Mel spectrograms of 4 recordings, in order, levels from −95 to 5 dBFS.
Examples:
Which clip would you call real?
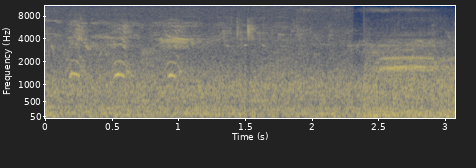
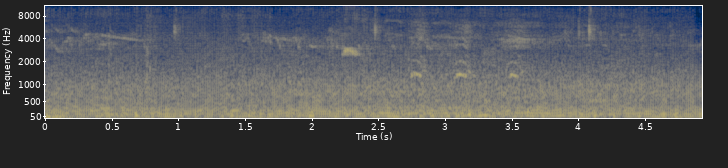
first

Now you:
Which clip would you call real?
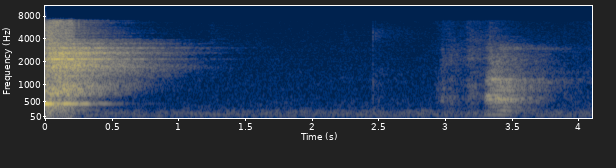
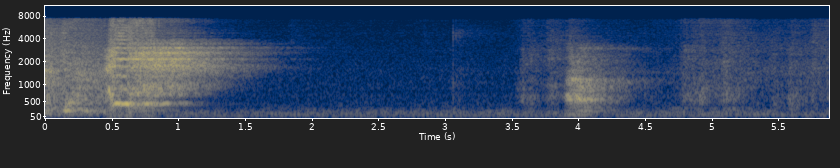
first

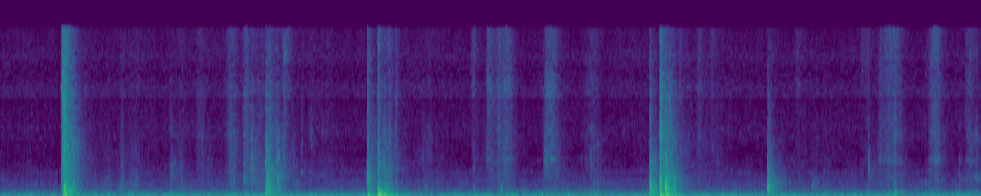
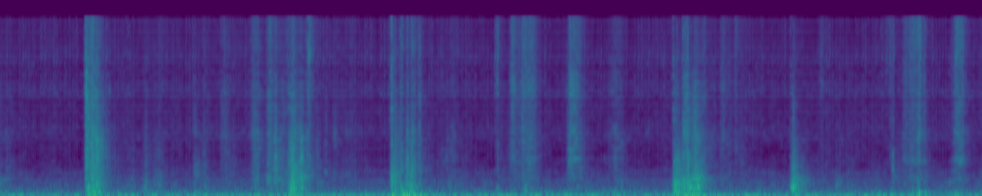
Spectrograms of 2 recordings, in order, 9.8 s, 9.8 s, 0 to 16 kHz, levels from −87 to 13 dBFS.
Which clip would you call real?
first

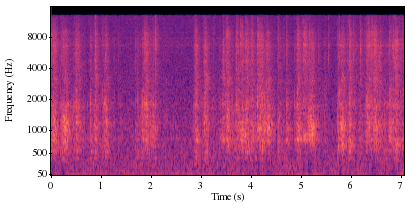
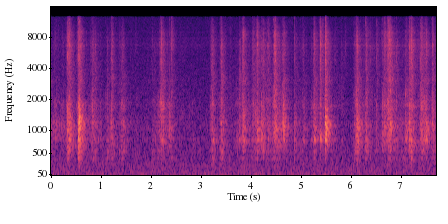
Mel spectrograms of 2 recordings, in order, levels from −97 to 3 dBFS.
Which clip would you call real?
first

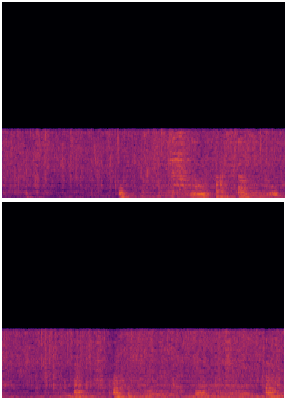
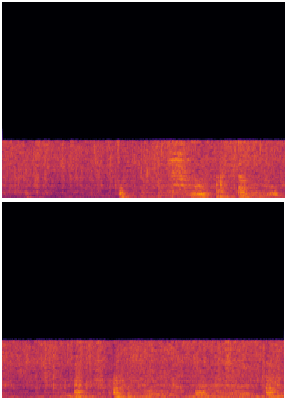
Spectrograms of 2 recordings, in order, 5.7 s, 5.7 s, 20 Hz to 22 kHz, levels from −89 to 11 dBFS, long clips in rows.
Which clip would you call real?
first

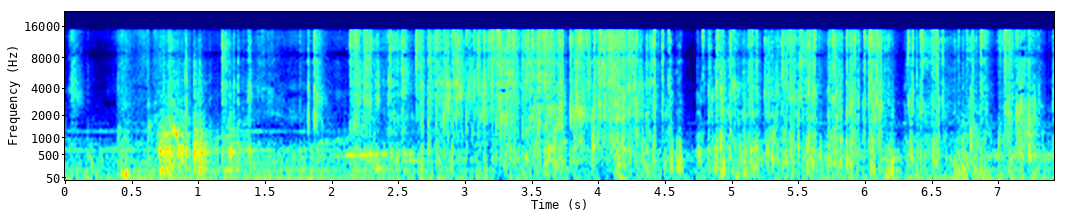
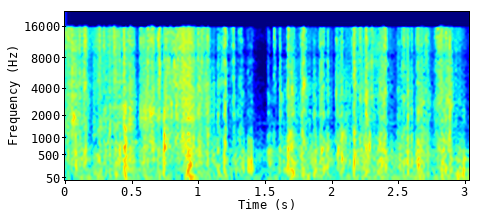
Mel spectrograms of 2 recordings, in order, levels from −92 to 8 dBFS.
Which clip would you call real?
second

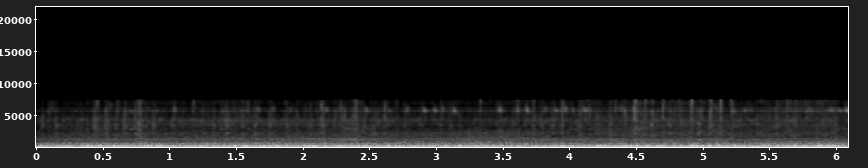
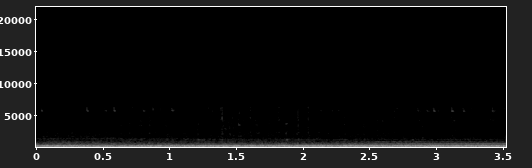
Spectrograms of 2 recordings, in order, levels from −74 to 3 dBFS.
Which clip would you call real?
second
